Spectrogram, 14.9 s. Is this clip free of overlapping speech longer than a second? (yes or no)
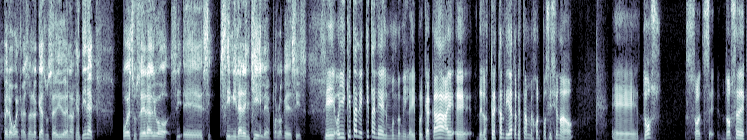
yes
